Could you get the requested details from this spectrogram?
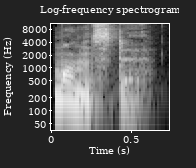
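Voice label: "monster", British English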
